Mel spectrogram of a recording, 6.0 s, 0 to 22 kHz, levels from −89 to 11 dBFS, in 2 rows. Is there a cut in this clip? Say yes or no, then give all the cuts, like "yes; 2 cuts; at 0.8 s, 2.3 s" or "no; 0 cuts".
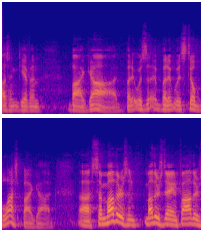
no; 0 cuts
